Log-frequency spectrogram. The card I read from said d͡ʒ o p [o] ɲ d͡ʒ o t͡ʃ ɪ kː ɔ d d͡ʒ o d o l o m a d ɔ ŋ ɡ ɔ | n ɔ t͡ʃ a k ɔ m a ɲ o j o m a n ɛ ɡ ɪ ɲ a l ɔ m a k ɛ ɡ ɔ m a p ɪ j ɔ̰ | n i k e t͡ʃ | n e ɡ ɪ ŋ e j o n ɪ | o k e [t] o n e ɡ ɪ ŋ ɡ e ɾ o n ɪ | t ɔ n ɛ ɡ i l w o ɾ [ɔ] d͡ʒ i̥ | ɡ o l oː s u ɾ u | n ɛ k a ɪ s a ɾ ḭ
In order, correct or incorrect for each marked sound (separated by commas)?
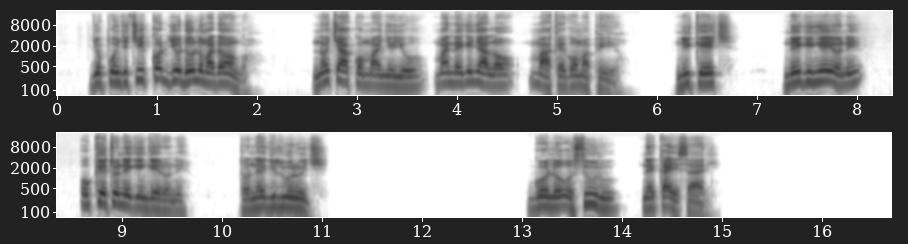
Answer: correct, correct, incorrect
